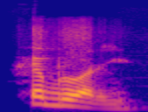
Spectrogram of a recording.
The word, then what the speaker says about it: ফেব্রুয়ারি: এখন এর পরবর্তীতে দেখুন ফেব্রুয়ারি, ফেব্রুয়ারি আর এর পরে দেখুন ওয়াই আছে, এজন্য এর উচ্চারণটা আর এর উচ্চারণটা হচ্ছে ফেব্রুয়ারি।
